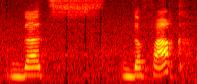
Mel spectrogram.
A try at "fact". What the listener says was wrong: Honey, you have to get that pronunciation right. Because it sounds like you're saying F-U-C-K. Yeah, I know that, but the way that it sounds, you said that's the fuck.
